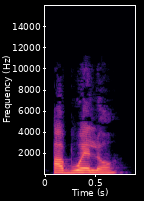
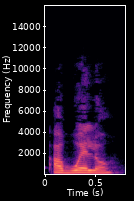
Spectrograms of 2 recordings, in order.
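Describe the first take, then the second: Both takes have the same delivery.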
